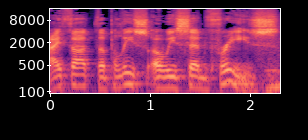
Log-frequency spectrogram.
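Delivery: ordinary delivery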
